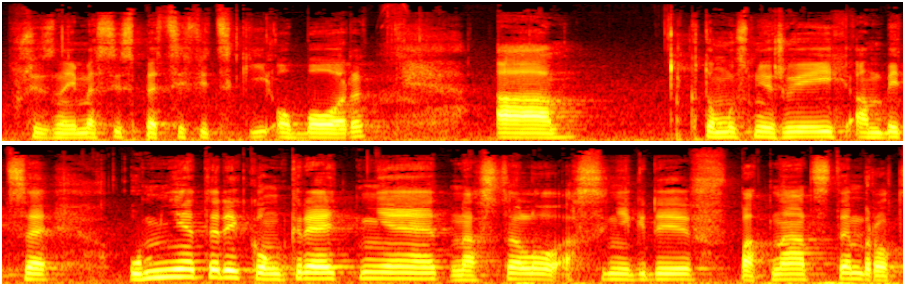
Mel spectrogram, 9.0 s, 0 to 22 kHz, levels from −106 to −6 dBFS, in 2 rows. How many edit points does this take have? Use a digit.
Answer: 1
